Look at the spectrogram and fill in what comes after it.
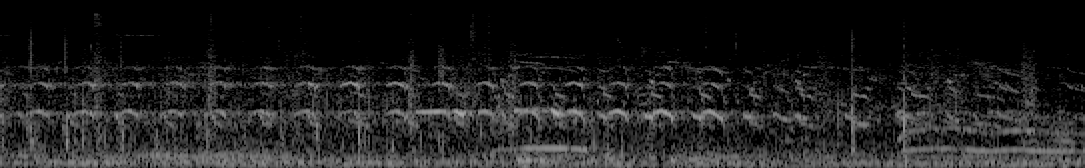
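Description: Bird calls: a fast, even run of short arched calls, about five a second, that fades in the second half, with a lower, longer drawn-out call about three seconds in and another near the end.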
